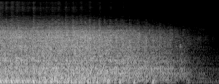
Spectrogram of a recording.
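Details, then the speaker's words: Yardman (MTD) ride-on mower after removing redundant wiring from the long-removed seat safety switch: engine runs with a steady rapid beat, then is shut off and winds down; runs normally. Kill switch fault traced to a tab that had come off. "Okay, she works. Yay! Well, I found the issue with the kill switch."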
